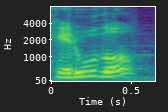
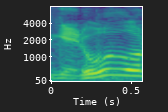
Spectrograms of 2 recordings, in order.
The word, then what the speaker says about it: Gerudo: quieran pronunciar es que en el capítulo pasado les decían here udo porque si es cierto no tienen la intermedia entonces pues si realmente se pronuncia here udo pero a mí se me hace más bonito decirles geru do no sé por qué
